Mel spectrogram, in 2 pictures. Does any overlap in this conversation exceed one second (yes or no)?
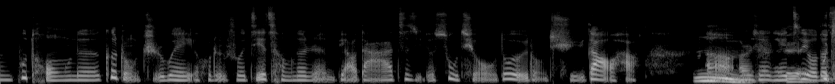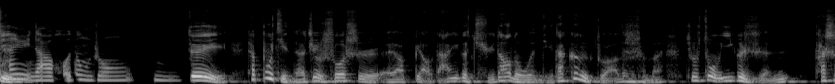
yes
